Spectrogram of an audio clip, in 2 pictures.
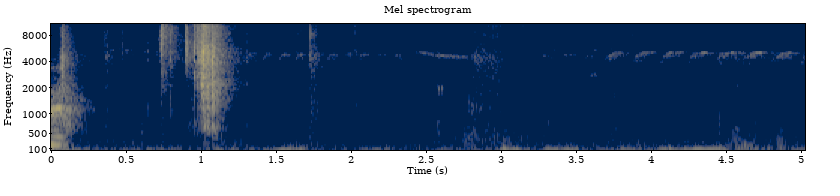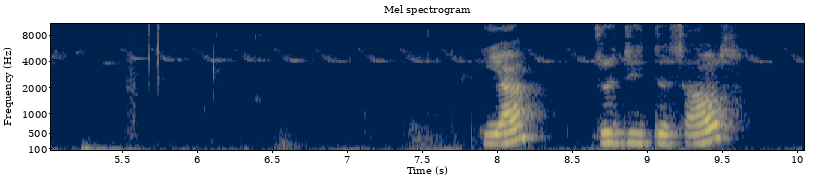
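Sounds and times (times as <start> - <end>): small bird chirping faintly: 0.0 - 10.0.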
